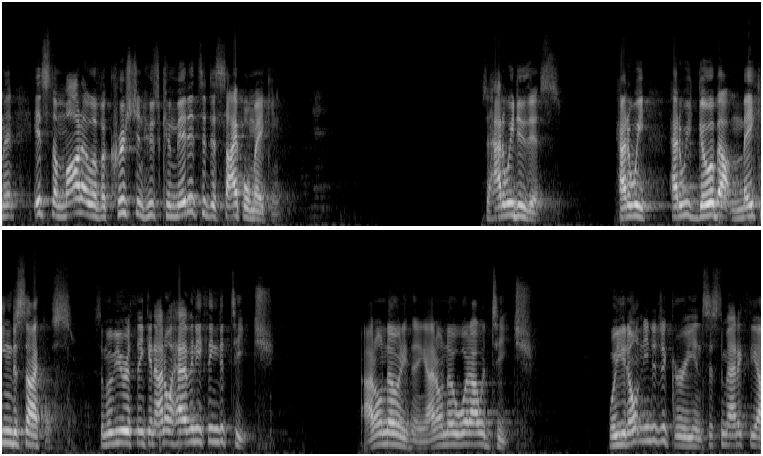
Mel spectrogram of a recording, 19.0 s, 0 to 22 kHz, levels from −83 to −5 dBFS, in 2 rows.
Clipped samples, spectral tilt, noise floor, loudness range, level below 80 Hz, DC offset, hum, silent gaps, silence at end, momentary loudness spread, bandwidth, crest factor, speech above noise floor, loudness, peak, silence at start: under 0.1%; -4.5 dB/octave; -74 dBFS; 7 LU; -76 dBFS; under 0.1%; none; 4.74-5.97 s, 13.52-13.91 s, 16.86-17.04 s; 0 s; 16 LU; 12.5 kHz; 22 dB; 44 dB; -29 LUFS; -10 dBFS; 0 s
